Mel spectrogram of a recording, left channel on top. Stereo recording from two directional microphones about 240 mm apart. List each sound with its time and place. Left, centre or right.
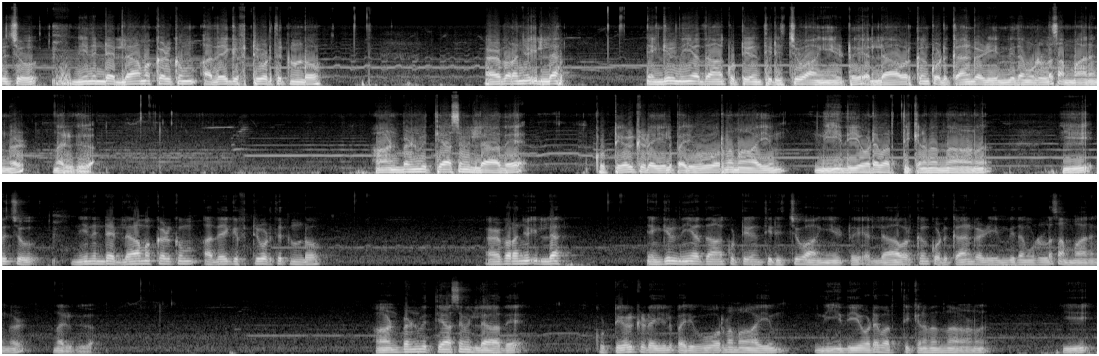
0.0 s speech: left
4.8 s speech: left
14.7 s speech: left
